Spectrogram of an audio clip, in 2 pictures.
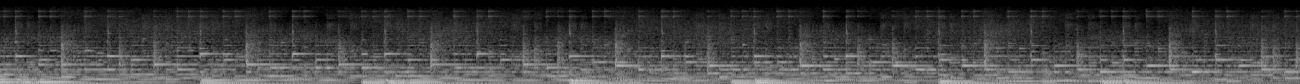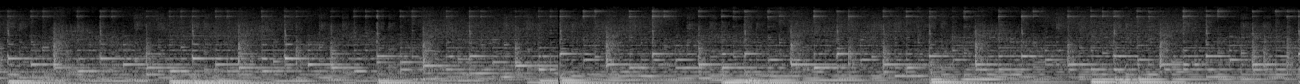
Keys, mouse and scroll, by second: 3.0 Down, 4.4 Return, 5.3 scroll down 1, 6.3 click, 6.6 scroll down 1, 7.4-9.3 middle drag, 9.6 click, 10.1-10.7 middle click, 11.0 click, 13.1-14.8 typing, 17.5 click, 19.3 g, 19.8 x, 20.2 Right, 22.6 space, 23.9 middle click.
